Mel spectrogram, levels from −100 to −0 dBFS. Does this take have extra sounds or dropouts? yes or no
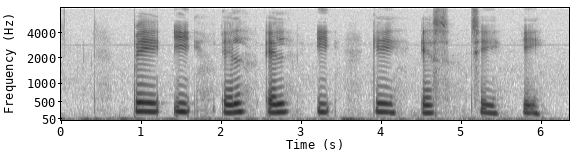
no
